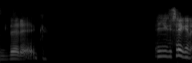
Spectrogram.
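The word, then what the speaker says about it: Wittig: A lot of people want to call it the Whittick reaction, but it's German and it's pronounced Vidiq.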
